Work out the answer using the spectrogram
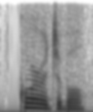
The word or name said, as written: corrigible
